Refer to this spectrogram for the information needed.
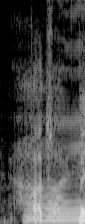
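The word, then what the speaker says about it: Bachalo: I'm going to mess up his last name because I think I've seen multiple pronunciations of it, but Chris Bocciolo? Bocciolo? – Bocciolo.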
